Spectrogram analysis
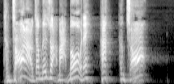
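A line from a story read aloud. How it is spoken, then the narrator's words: Screaming curses. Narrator (Vietnamese): thằng Quý gào thét chửi bới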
